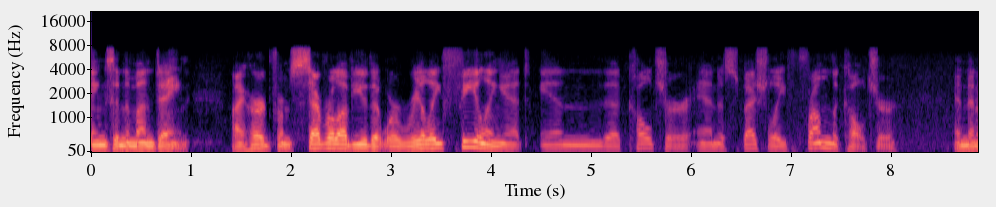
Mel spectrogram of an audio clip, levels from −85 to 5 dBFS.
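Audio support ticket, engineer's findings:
AMR wideband (HD Voice) codec, whole clip: rough, raspy speech throughout, plainly audible coding damage. Sounds like a low AMR-WB mode, which fits roughly 8.85 kbit/s. At that rate the pulse-excited vocal tract model runs short of bits, so the excitation gets coarse and buzzy. Nothing above 7.5 kHz. The top band is just shaped noise filling in. Probable component: the codec itself.

Automatic gain rising, 4.05 to 7.58 s: level swells by about 7 dB over three and a half seconds. Voice and room noise come up together, which gives it away as gain and not the talker. The trigger was a drop of about 13 dB at the mic around 4 s, when the talker moved back. AGC saw a quiet input and ramped gain up slowly to compensate. Probable component: AGC stage.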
